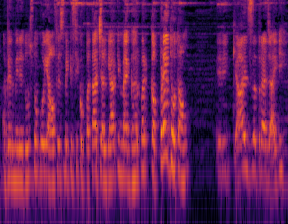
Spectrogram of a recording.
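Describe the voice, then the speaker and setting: A harried young husband voiced by a man in a moral-story cartoon. His voice is high, and he pleads and complains in exasperation, with music running underneath. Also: level tone, brisk, lightly acted. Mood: weary, complaining.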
